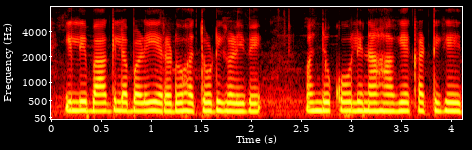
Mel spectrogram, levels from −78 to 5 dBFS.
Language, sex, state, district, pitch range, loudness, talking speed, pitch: Kannada, female, Karnataka, Bidar, 225-230 Hz, -13 LUFS, 145 wpm, 230 Hz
